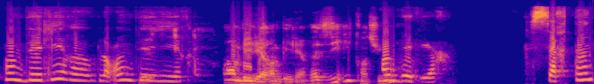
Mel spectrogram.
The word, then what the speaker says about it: embellir: Ces procédures, considérées comme relativement simples, visent à comment prononcer embellir ou embellir?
